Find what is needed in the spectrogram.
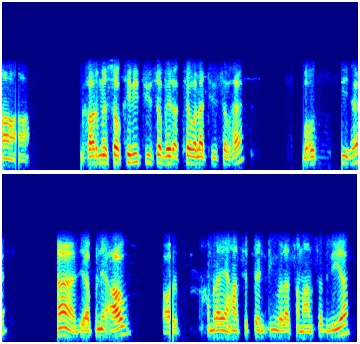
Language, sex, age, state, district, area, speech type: Maithili, male, 45-60, Bihar, Muzaffarpur, urban, conversation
